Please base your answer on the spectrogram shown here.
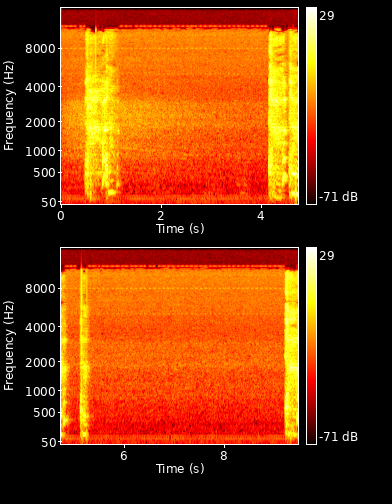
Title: Some more coughing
